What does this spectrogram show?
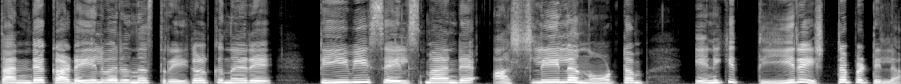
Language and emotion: Malayalam, disgusted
